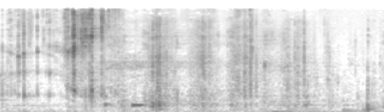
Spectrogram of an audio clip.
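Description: Fat-free crisps crunch and are chewed in many quick, crackly bites, faint and close, with irregular snaps and softer mastication between them.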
